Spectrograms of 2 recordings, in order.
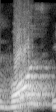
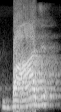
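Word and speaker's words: was: देखिए इसका rule, subject plus वॉज या वर, वॉज या वर। देखिए, इनका प्रोनाउंसिएशन ठीक से करना है, बाज और वेयर नहीं, बाज और वेयर नहीं।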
